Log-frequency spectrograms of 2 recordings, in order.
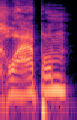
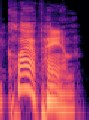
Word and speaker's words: Clapham: And man, I had to look that up cuz it's Clappam. Yeah, it's spelled like clapham. And to my American sensibilities, I would say clapham, but I know that's not the way that it's pronounced in the UK.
